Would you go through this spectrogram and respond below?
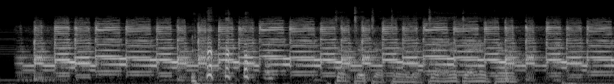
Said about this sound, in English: This is, I don't know if this is going to pick up very well, but this is actually my ringtone on my phone.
